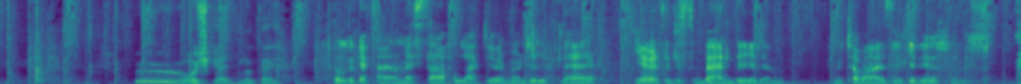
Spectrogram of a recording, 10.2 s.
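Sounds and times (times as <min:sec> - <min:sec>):
sharp hand claps: 0:00.0 - 0:02.0
speech: 0:01.4 - 0:10.0.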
